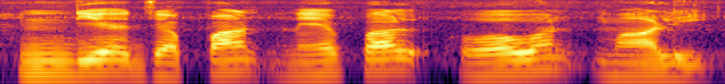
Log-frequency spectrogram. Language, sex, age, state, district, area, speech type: Tamil, male, 18-30, Tamil Nadu, Nagapattinam, rural, spontaneous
